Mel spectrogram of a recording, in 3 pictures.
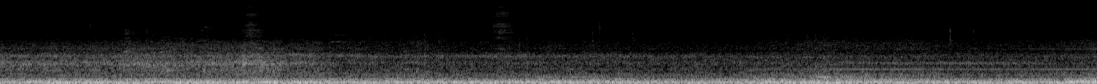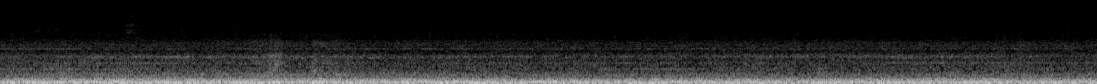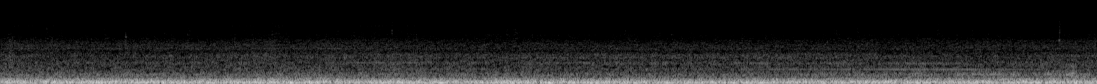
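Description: Cabin noise inside a Kintetsu 80000 series 'Hinotori' limited-express train running at speed: a steady low rumble of wheels on rail with faint steady tones above it. It grows louder about ten seconds in, as the train enters a tunnel.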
